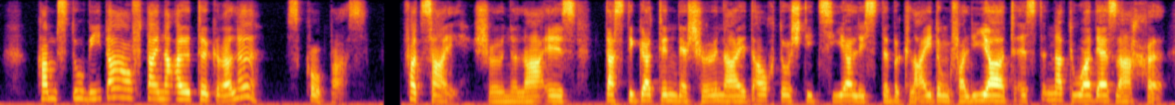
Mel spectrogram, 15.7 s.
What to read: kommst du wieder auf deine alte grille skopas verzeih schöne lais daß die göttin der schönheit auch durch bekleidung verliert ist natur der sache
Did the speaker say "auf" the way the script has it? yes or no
yes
